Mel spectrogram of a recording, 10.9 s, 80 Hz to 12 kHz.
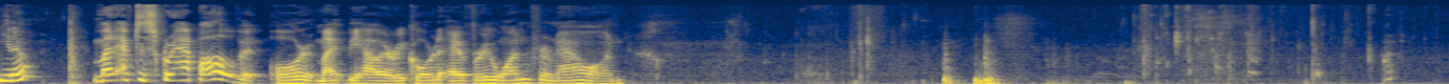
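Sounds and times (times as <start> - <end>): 
speech: 0.0 - 5.0, 7.1 - 7.5
water sloshing in a bathtub as a person sits in it: 5.4 - 10.8.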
